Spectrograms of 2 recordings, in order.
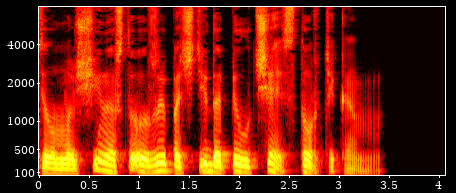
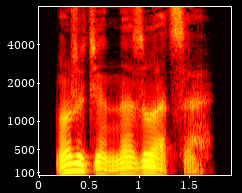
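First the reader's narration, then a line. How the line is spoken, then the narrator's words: Weak hoarse exhausted man. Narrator (Russian): Слабым и хриплым голосом поинтересовался среднего роста бородатый мужчина, что выглядел как маг после долгого использования энергоядер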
